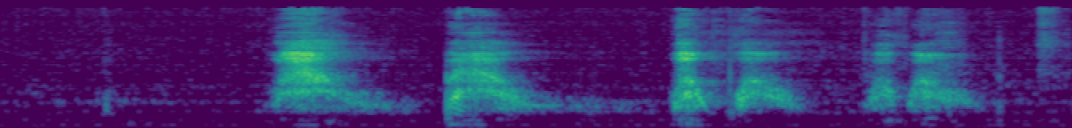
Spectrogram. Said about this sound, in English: Dad said, "Don't worry, it's only a dog." 爸爸说：“别害怕，不过是一只狗。”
